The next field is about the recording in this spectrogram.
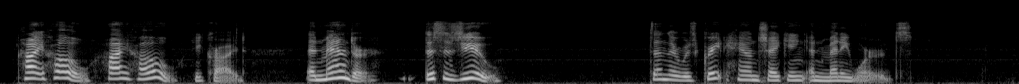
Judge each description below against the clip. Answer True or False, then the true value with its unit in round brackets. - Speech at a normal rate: False (105 wpm)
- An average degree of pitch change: False (5.8 semitones)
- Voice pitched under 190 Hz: False (230 Hz)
